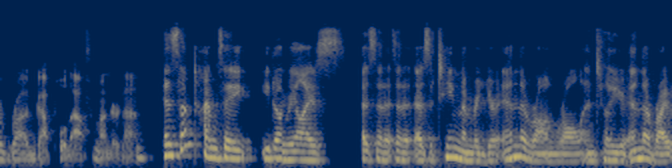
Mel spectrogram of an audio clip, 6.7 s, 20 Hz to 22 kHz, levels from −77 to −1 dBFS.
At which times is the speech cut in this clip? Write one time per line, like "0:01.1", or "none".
0:01.5
0:02.8
0:03.5
0:03.9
